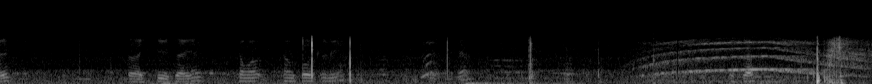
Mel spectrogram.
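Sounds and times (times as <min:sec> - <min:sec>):
speech: 0:01.3 - 0:04.9, 0:07.3 - 0:07.9
lunk alarm siren: 0:06.3 - 0:08.7.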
